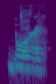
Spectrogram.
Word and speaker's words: Borras: Boris.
